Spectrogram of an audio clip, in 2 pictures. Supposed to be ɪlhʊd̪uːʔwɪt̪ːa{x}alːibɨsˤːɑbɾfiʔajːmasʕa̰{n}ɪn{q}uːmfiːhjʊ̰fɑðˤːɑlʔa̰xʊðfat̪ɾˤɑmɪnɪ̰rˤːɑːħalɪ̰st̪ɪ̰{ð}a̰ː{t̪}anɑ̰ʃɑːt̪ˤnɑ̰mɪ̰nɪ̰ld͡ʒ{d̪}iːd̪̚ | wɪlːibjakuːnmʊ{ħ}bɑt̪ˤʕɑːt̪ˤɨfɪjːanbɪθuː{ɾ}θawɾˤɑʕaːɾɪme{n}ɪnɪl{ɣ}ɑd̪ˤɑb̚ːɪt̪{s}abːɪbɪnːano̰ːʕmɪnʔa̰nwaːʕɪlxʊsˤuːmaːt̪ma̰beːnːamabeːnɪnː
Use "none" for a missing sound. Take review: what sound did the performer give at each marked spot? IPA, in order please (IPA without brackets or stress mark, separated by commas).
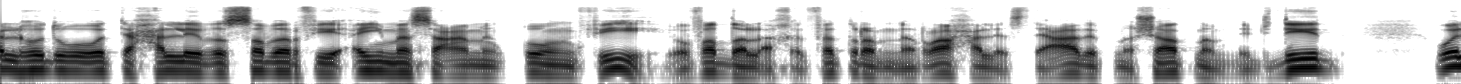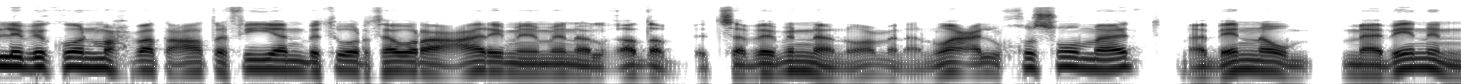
ħ, m, q, ʕ, d̪, d̪, ħ, ɾ, m, ɣ, s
